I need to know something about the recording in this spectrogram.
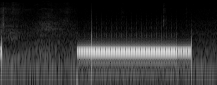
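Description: A telephone ringback tone of an outgoing call placed to a listener: one steady, mid-pitched beep lasting about a second, loud and alone after a brief quiet moment, with no voices.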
